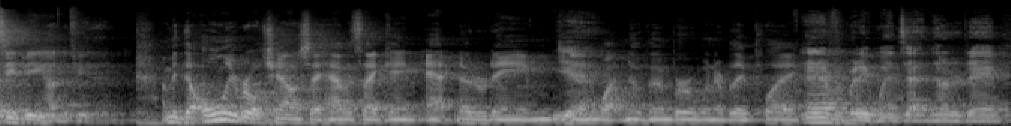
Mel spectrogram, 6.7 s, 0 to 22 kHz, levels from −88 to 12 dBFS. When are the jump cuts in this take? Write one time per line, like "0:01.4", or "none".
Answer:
0:00.9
